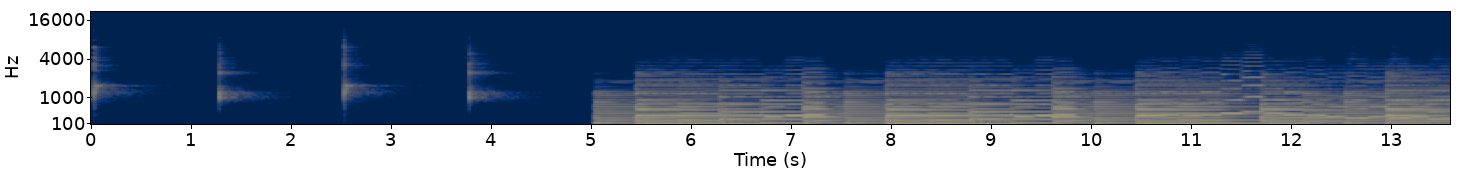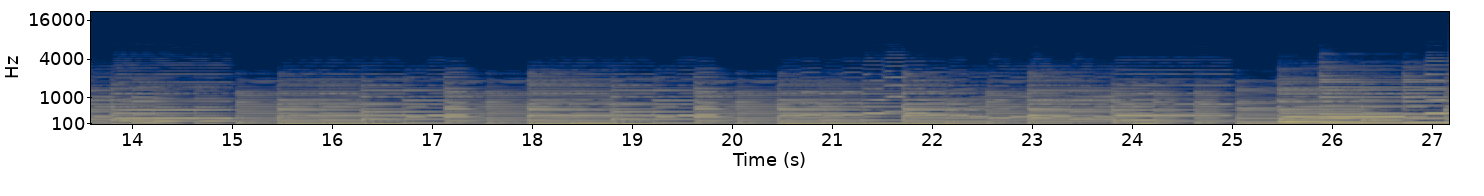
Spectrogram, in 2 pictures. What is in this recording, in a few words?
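Alto Saxophone Duet, karaoke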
